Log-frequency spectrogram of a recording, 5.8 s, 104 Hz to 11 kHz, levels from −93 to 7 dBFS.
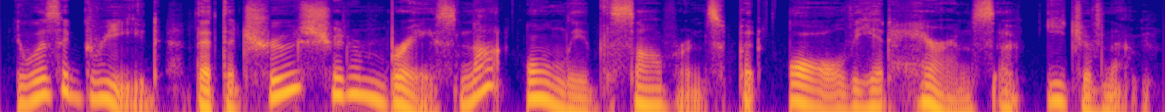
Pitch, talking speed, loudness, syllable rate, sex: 155 Hz, 205 wpm, -18 LUFS, 5.7 syllables/s, male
